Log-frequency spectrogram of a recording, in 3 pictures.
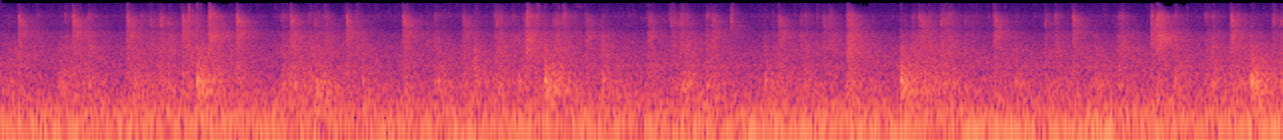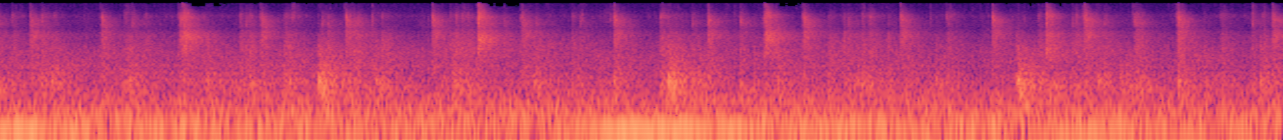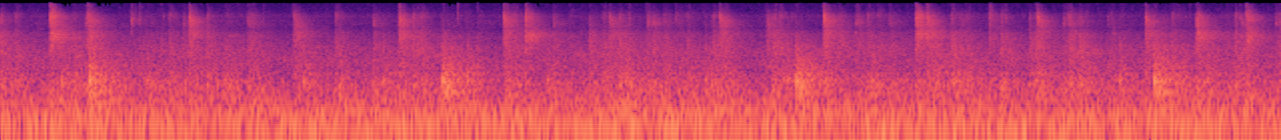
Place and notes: Raining in A Coruña (Spain)
Raining in A Coruña recorded from a seventh floor. The microphone was pointing at a inner courtyard.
